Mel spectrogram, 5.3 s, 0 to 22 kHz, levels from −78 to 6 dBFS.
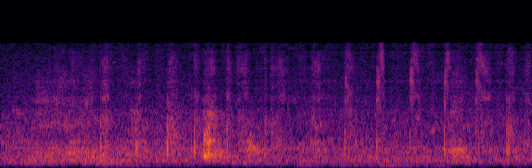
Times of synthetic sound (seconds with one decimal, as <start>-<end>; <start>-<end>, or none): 0.5-1.1; 1.9-5.3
